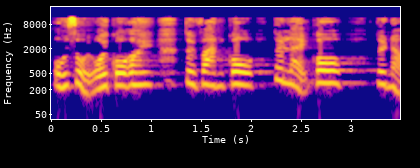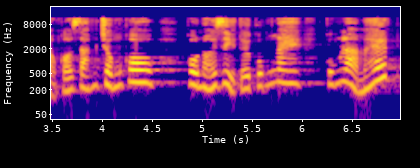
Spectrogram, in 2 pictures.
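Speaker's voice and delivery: high, loud, fast wailing plea; tearful begging. Acted. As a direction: beg for your life on your knees. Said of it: "khóc lóc van xin".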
